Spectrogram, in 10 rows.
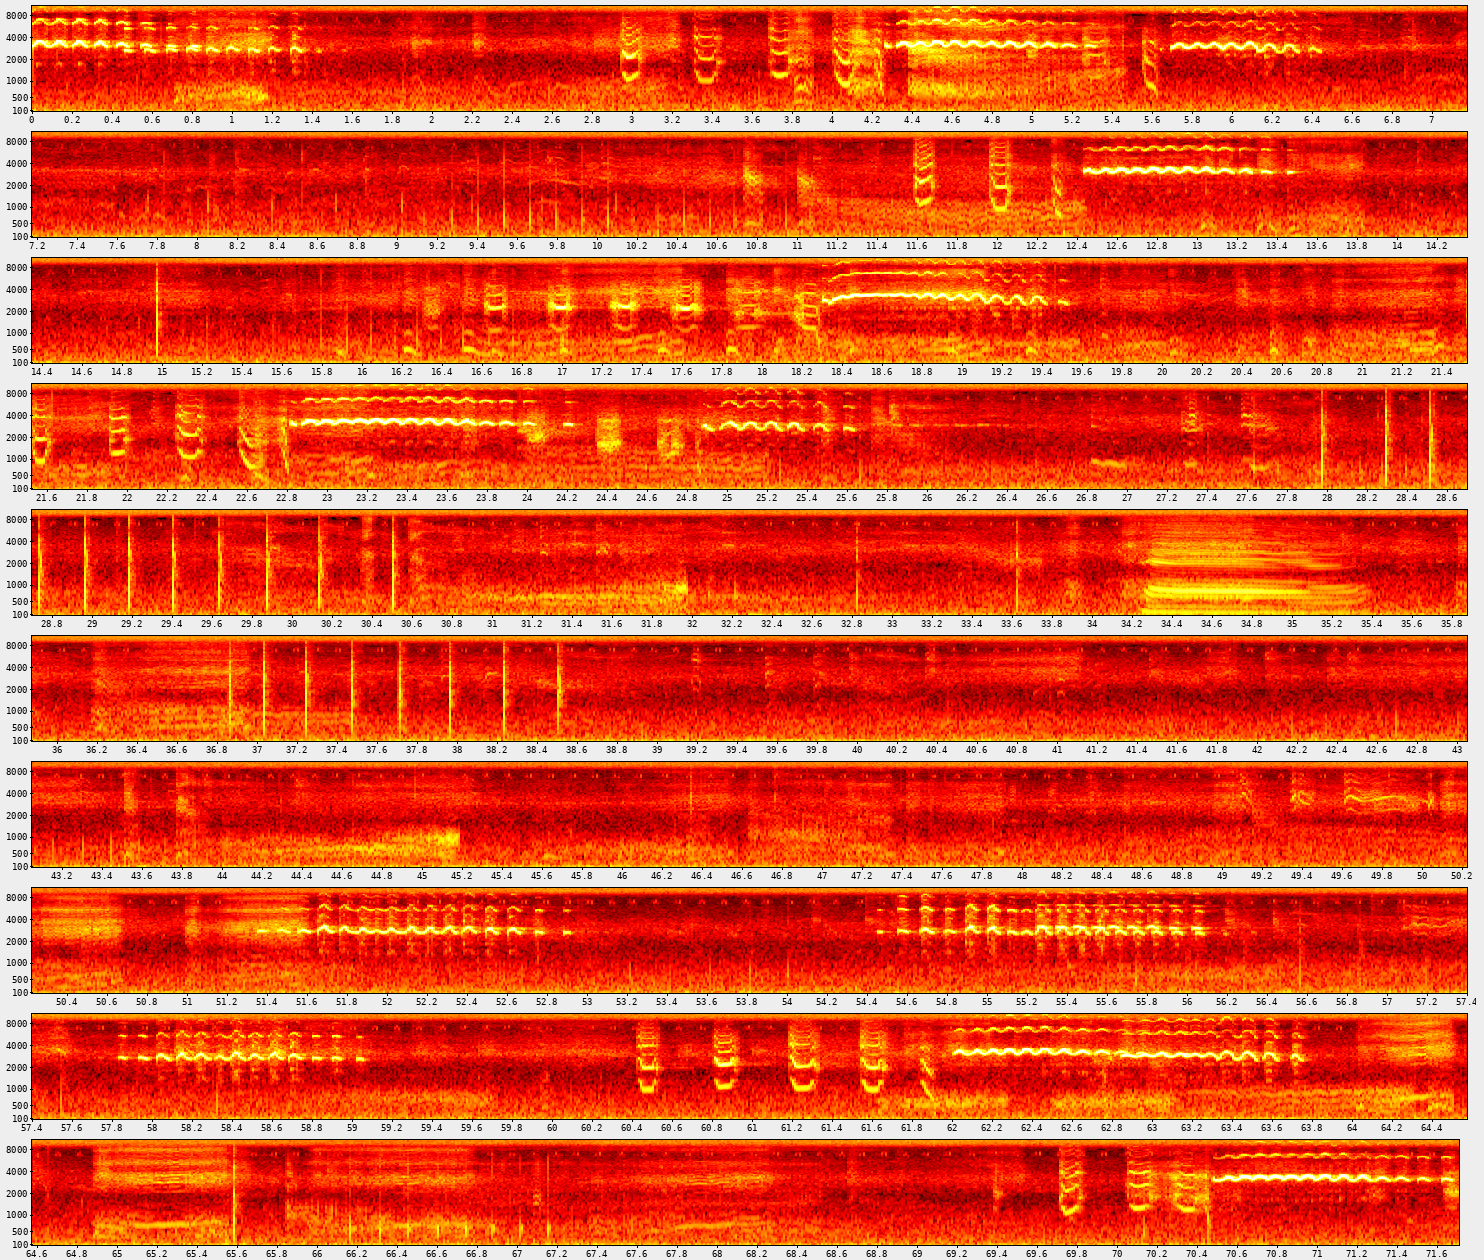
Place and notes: United States Minor Outlying Islands - Laysan albatross and bonin petrel soundscape ...
Laysan albatross and Bonin petrel soundscape ... Sand Island ... Midway Atoll ... laysan calls and bill clapperings ... bonin calls and flight calls ... white tern calls ... open lavalier mics ... background noise from generators ...
13 March 2012, ~20:00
